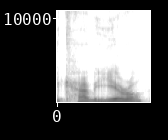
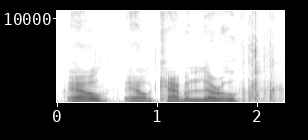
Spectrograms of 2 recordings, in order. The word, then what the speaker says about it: Caballero: By the way, it's if you know Spanish, you would say Caballero. But I did some research, and apparently he pronounces it El Caballero.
